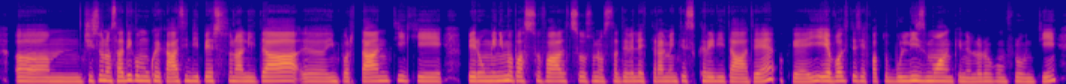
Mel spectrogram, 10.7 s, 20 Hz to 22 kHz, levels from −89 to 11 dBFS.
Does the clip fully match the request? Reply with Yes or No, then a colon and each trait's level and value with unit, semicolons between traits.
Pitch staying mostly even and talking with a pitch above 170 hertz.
Yes: narrow, 1.5 semitones; high, 190 Hz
